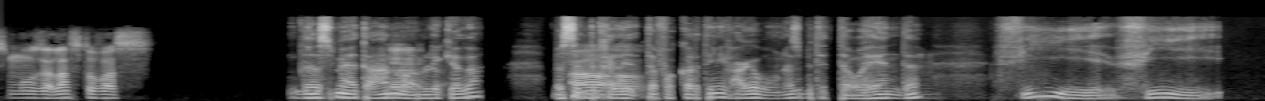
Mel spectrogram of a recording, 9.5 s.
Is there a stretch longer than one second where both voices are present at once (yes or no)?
no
